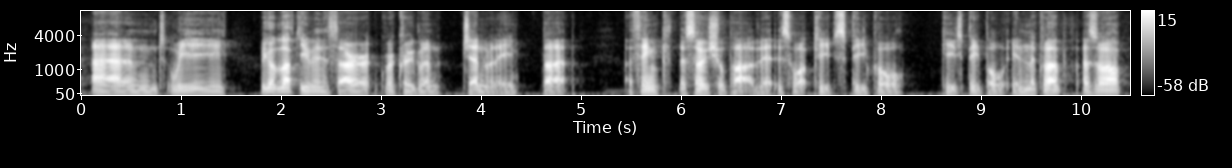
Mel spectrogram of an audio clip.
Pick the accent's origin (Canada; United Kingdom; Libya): United Kingdom; Northamptonshire / Bedfordshire, England; also born or lived in Leighton Buzzard; now in Norway; I'm from Northamptonshire slash Bedfordshire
